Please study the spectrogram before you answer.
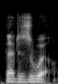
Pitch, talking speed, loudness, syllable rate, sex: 125 Hz, 305 wpm, -17 LUFS, 6.4 syllables/s, male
